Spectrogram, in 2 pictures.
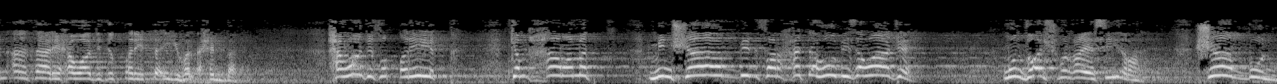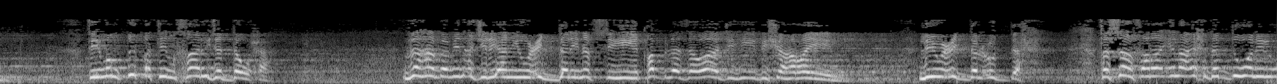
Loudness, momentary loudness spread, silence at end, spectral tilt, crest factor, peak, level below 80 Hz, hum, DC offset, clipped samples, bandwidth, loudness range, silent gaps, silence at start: -13 LUFS; 18 LU; 0 s; -4.5 dB/octave; 14 dB; 0 dBFS; -50 dBFS; none; under 0.1%; under 0.1%; 8.8 kHz; 3 LU; none; 0 s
